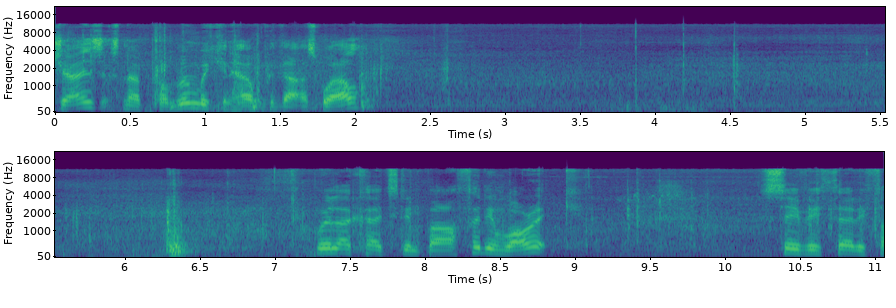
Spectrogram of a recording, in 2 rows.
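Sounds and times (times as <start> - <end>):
car door shutting thud: 6.2 - 6.7.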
